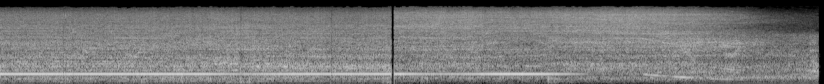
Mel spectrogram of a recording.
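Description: Vacuum cleaner running as its wand sucks up dead bugs from a tile floor: a steady rush of air with a constant whine. There is a brief dropout about four seconds in, and near the end the whine slides down in pitch.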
